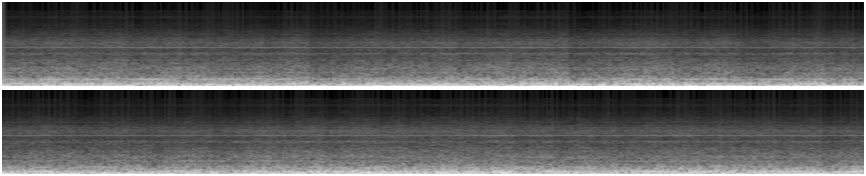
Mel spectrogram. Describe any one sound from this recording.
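Jet engines rumble with a steady, deep roar.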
